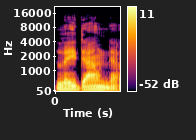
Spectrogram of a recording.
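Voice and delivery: falling, gentle command; Virgil's voice. Acted.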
